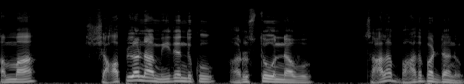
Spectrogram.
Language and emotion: Telugu, sad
